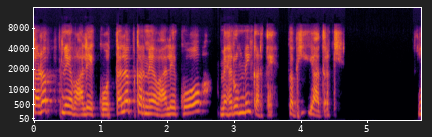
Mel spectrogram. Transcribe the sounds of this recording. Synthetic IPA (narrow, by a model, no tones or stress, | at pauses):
t̪ɐɽəpneʋaːlekot̪ɐləbkɐɾneʋaːlekomɛɦɾuːmnɐɦĩkɐɾt̪ekɐbʱijaːd̪ɾɐkʰi̥ː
